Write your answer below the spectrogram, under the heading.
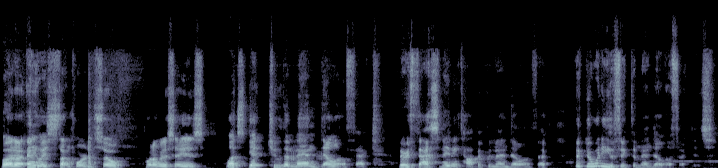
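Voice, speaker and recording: A man's voice: fairly high pitch, big pitch swings, a little fast, low-quality recording. A man hosting a podcast in a casual, rambling way, ranting and swearing freely. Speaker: podcast host.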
